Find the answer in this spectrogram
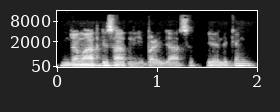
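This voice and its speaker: A man's voice: low voice, fairly quick, vocal fry, dark tone, slightly rough. A man teaching a religious lesson in an explanatory lecture style, patiently repeating points and checking that listeners follow. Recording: dull lo-fi recording.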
